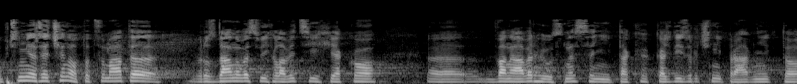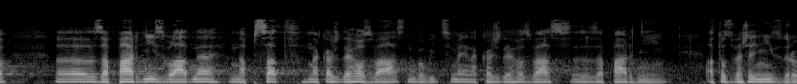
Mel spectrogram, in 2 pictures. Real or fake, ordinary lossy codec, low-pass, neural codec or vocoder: real; MP3, 32 kbps; 10.8 kHz; none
